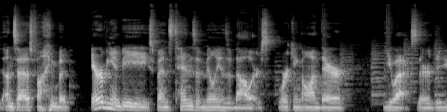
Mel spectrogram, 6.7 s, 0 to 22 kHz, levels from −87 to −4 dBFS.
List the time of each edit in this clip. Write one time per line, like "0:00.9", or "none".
0:01.0
0:05.8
